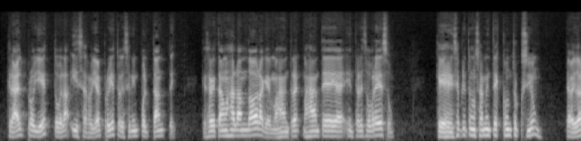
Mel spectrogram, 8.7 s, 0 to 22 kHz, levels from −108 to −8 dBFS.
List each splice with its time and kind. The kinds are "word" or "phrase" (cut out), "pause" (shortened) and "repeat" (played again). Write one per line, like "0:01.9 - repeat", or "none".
none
